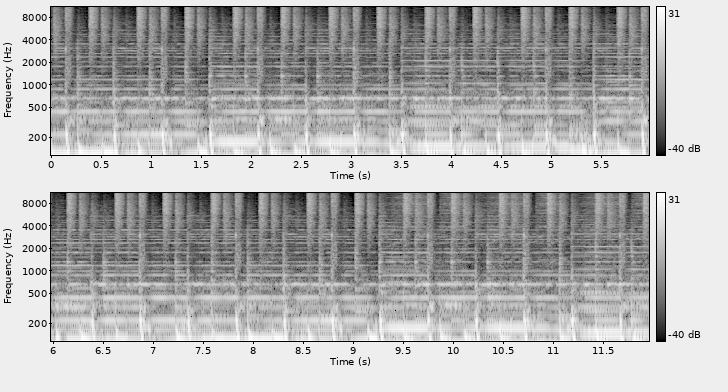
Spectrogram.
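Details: Loud electronic dance music with a steady thumping beat and sustained synth tones throughout, no animal sounds.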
